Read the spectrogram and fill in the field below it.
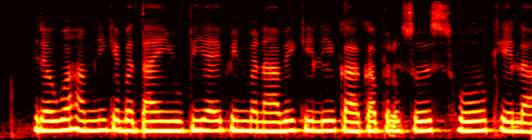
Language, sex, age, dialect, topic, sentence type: Magahi, female, 46-50, Southern, banking, question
